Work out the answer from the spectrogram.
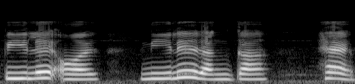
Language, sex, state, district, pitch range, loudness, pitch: Hindi, female, Madhya Pradesh, Bhopal, 240-275 Hz, -11 LUFS, 255 Hz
